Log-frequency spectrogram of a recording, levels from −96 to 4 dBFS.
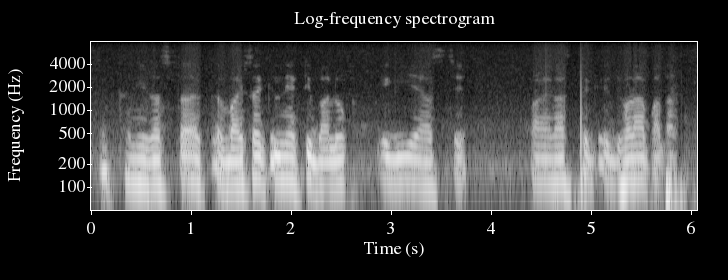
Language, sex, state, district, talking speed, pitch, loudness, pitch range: Bengali, male, West Bengal, Dakshin Dinajpur, 120 wpm, 110 Hz, -16 LUFS, 105-115 Hz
